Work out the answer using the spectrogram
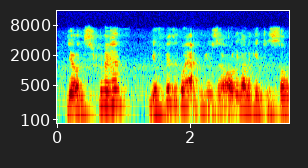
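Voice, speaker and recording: Amid noticeable background noise, a man speaks in an animated tone at a fairly high pitch with lively intonation. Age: 60s. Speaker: boxing trainer. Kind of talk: casual chat.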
